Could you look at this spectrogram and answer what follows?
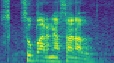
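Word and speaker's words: supernatural: এন এ ন্যা টি ইউ আর এল রাল সুপার ন্যাচারাল স্পোরাডিক্যালি একসাথে বললে মনে হয় অনেক বড় ওয়ার্ড যদি ভেঙ্গে ভেঙ্গে উচ্চারণ করি তাহলে কিন্তু সহজ মনে হয় যেমন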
